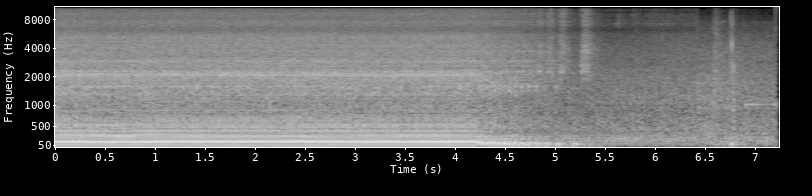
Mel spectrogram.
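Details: Yamaha Moto 4 four-wheeler that sat about 20 years, first start after revival on temporary fuel tank with booster pack: steady, even low thump at idle, about four beats a second, no knocks or misses, then shuts down cleanly; normal idle.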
